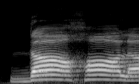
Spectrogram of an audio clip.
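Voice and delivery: दखल dragged out as daa-khaa-laa; very slow, drawn-out दखल; wrongly stretched vowels. Shown as a demonstration. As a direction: hold every vowel of दखल very long. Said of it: "ऐसे नहीं पढ़ेंगे दोस्तों".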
